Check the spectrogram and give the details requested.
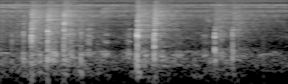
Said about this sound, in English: But unlike moas and dodos, which are both extinct, crowned pigeons can fly, and they do so with a loud wing crack.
